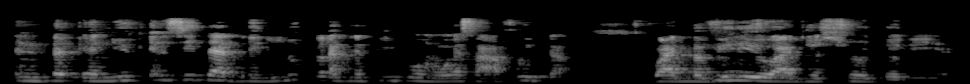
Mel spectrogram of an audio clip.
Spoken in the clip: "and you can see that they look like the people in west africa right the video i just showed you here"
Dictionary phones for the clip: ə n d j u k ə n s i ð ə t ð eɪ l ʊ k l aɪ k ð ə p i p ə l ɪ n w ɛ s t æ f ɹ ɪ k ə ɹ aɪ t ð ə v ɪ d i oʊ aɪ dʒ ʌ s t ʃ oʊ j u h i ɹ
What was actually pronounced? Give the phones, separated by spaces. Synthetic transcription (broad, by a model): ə n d j u k ə n s i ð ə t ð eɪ l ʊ k l aɪ k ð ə p i p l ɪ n w ɛ s t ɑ f ɹ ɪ k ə w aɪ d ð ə v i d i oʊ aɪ dʒ ʌ s t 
